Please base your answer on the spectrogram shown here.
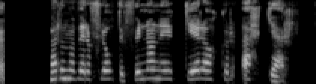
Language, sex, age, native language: Icelandic, male, 13, Icelandic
